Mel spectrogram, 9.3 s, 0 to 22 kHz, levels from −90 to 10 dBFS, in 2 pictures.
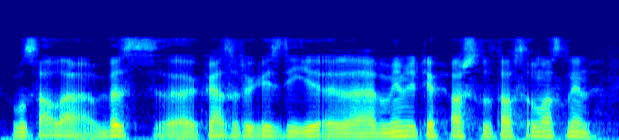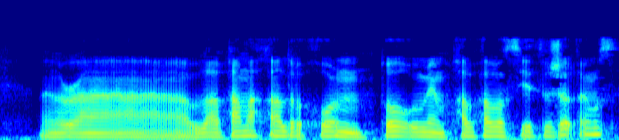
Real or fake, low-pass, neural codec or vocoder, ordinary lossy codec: fake; 7.2 kHz; autoencoder, 22.05 kHz, a latent of 192 numbers a frame, VITS, trained on many speakers; MP3, 32 kbps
